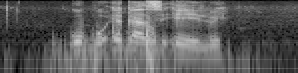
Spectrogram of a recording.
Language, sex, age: Southern Sotho, male, 26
